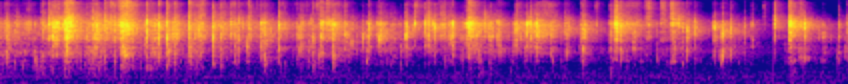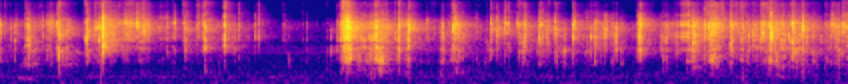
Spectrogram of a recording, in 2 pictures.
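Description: Cellophane wrapper of a trading-card cello pack crinkling as it is handled and opened, with a louder burst of crackling about nine seconds in.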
